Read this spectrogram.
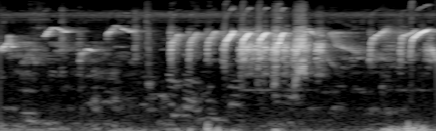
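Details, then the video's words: Cinereous tit song used for training caged birds: a few rising whistles, then a dense buzzy run of quick sharp notes, ending in another whistled upslur with low thumps. "Pacingan gelatik batu ramai untuk maksimalkan burung belajar cepat bunyi"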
